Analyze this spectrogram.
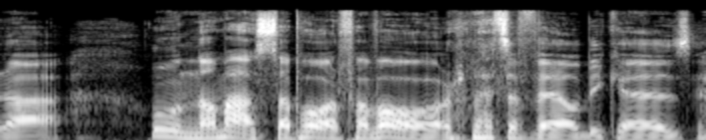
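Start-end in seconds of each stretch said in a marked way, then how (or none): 0.7-2.3 loud, hammed-up Italian accent on Spanish; failed Italian accent. Shown as a demonstration. Gamer trying Spanish with an Italian accent, hammed up. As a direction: put on a bad Italian accent, punchy. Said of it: "Trying to do an Italian accent".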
